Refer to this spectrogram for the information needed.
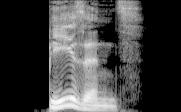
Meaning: genitive singular of Besen
- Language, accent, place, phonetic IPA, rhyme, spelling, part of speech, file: German, Germany, Berlin, [ˈbeːzn̩s], -eːzn̩s, Besens, noun, De-Besens.ogg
